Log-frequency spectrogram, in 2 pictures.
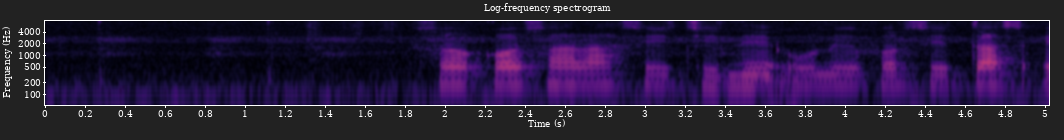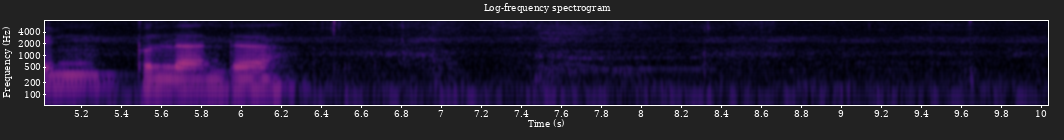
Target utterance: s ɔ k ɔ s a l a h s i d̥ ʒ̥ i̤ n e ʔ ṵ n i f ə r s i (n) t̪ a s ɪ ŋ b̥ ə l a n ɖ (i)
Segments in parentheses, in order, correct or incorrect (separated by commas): incorrect, incorrect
